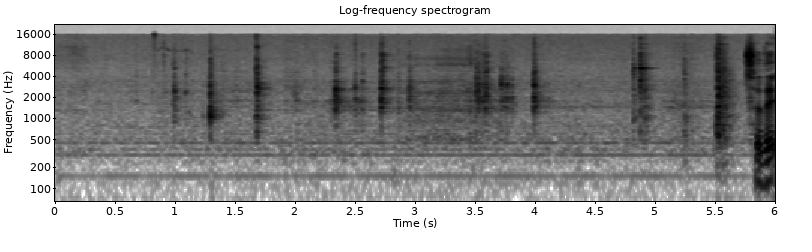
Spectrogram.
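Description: Light, irregular clicks and taps of a plastic LED torch housing being handled and pried apart at its snap-fit clips, over a faint steady hum.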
